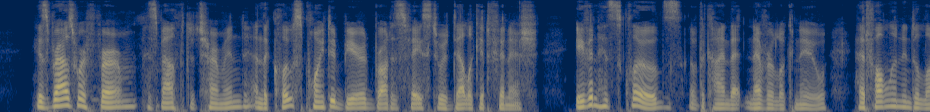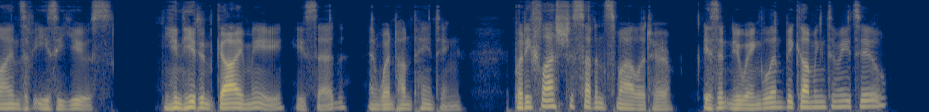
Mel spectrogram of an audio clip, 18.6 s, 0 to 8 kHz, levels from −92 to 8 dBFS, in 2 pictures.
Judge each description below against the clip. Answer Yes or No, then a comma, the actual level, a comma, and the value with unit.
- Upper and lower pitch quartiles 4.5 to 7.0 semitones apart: Yes, average, 4.8 semitones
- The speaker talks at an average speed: Yes, average, 195 wpm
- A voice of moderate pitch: No, low, 120 Hz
